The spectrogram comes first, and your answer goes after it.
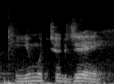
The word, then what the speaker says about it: yumuşak g: It's silent. Yeah. Okay, but I will teach you a trick, and it works all the time, and it's really easy to pronounce this letter. When you see this letter, it's usually before a vowel sound. So what you do is basically make the vowel sound longer.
